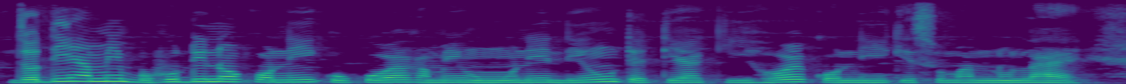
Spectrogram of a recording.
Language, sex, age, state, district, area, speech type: Assamese, female, 45-60, Assam, Dibrugarh, rural, spontaneous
